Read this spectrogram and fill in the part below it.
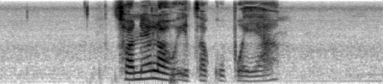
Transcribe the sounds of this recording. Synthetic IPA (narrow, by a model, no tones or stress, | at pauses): t͡sʰwanɛlahʊɪt͡sʼakʼʊpʼɔja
